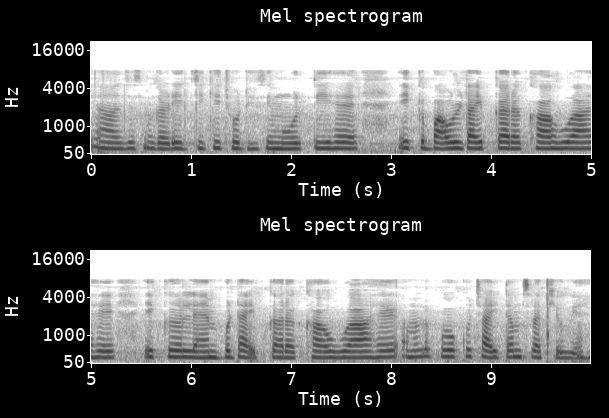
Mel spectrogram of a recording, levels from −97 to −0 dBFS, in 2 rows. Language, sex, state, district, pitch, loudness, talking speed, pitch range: Hindi, female, Uttar Pradesh, Etah, 215 Hz, -29 LUFS, 180 wpm, 210-225 Hz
